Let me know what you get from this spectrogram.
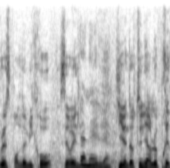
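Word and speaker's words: Caneele: Et puis Séverine, j'arrive pas à prononcer votre nom de famille, je vous laisse prendre le micro. Séverine Canel.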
